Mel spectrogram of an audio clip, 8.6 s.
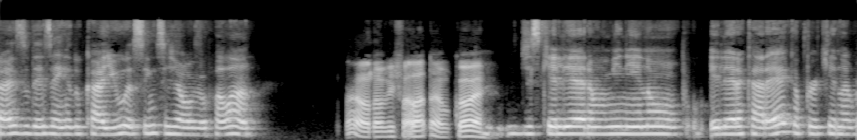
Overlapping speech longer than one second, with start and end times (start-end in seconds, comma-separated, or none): none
